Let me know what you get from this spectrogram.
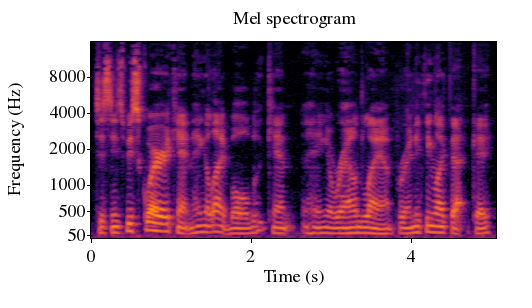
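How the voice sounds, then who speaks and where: A man teaching a drawing lesson, thinking aloud slowly with many pauses, his voice raspy. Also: fairly low pitch. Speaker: art teacher. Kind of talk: drawing lesson, talking while sketching. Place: art studio.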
